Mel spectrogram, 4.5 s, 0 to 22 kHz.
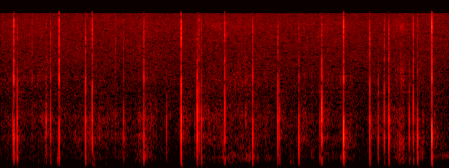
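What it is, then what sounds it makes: Plastic gel bead eye mask. Long nails scratch the bead surface of a panda gel bead eye mask with a plastic shell and gel beads, producing about nineteen short, dry clicks and ticks over a faint hiss. The quiet, quickly decaying taps center around 730 Hz, with bright crackly edges reaching high.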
